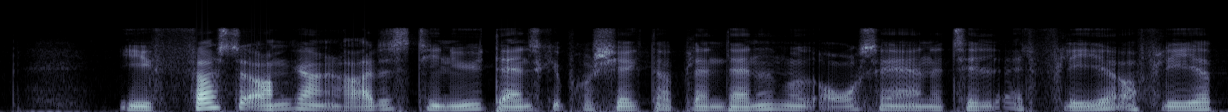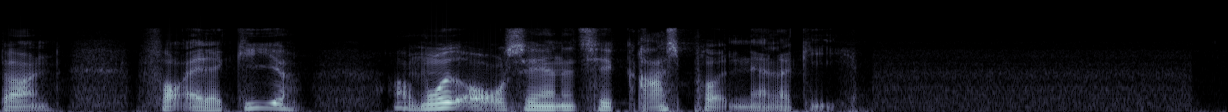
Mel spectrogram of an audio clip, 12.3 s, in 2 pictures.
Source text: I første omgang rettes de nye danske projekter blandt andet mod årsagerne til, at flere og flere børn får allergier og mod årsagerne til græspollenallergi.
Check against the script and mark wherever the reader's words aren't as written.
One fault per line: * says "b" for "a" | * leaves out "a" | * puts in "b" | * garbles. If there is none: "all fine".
all fine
